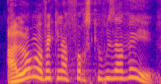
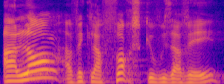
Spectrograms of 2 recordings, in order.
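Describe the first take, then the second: First: "Allant" hit higher, the whole line proclaimed; preacher driving the key phrase home; emphatic repeat. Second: Said in the usual way. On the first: Shown as a demonstration. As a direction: lift "Allant avec la force que vous avez" up high, preaching it. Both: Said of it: "repeated with emphasis".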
